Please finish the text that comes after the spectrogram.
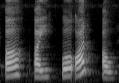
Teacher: अर्धविव्रत स्वर को बोलने पर मुख विव्रत स्वर से थोड़ा कम खुलता है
